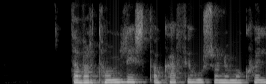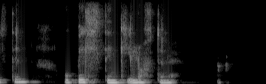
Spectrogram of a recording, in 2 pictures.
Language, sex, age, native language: Icelandic, female, 20-29, Icelandic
